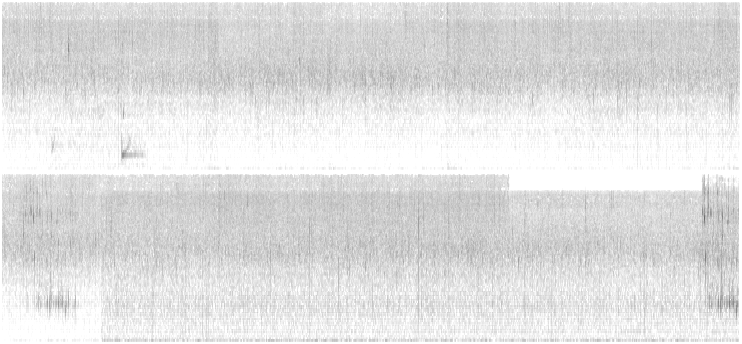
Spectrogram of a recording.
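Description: Onions and peppers sizzling steadily as they fry in oil in a wok, stirred with a spatula. Near the end, a louder rush begins as water is poured into the pan.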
